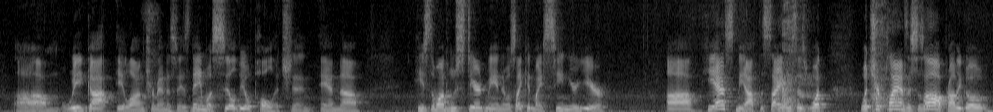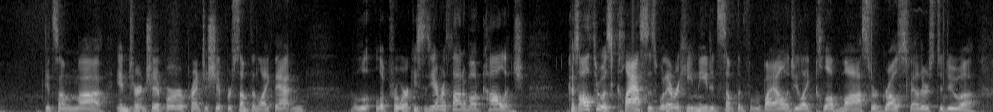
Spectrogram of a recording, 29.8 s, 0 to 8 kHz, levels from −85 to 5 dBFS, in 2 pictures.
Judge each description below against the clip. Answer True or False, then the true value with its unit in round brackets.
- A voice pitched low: False (155 Hz)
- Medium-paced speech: True (175 wpm)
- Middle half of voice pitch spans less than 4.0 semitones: False (5.0 semitones)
